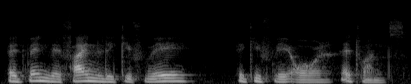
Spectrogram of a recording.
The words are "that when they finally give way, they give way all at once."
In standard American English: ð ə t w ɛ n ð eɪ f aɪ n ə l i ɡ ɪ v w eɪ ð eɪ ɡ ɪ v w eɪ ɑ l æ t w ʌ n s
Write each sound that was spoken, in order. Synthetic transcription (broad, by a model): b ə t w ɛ n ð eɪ f aɪ n ə l i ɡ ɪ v w eɪ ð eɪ ɡ ɪ v w eɪ ɑ l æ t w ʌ n s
